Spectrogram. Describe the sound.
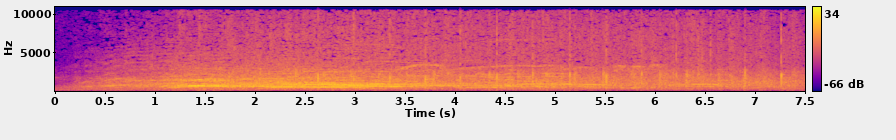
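A crowd of rocket workers cheers and applauds after a rousing speech. The dense clapping swells in over the first second and carries shouts and whoops. It stays loud, then eases slightly toward the end.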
